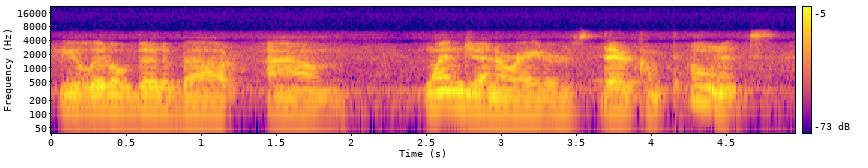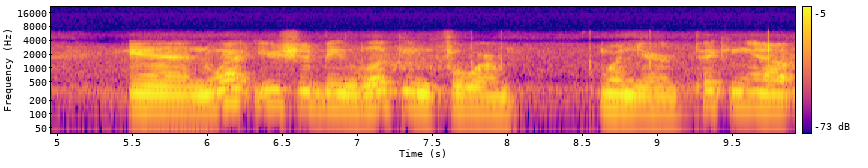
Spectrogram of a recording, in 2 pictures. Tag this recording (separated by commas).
Speech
